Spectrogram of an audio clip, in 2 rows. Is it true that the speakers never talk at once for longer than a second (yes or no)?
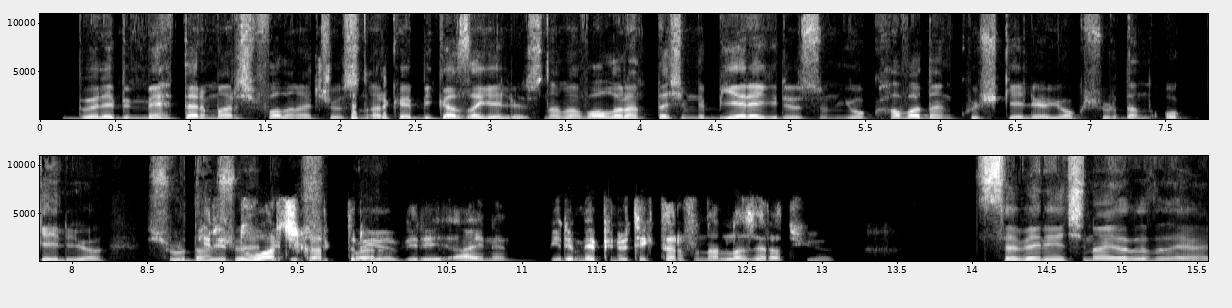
no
